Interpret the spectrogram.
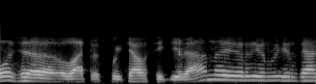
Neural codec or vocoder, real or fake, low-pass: codec, 44.1 kHz, 2.6 kbps, SNAC; fake; 3.6 kHz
